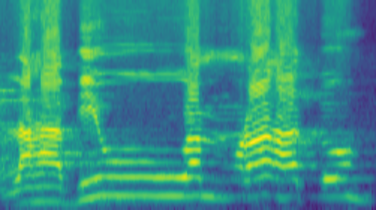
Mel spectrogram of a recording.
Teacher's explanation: লাহা বিউ শেষে, তাহলে গোপন নুন সাকিনের বামে ওয়াও আইসার কারণে গোপন নুন সাকিনটা উচ্চারণ হয়নি, ডাইরেক্ট ওয়াও উচ্চারণ হয়েছে, কারণ ওয়ার উপরে তাসদীদ আছে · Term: ইদগম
